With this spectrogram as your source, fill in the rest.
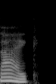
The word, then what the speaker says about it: Eyck: after him, the name of Ike, which is pronounced Ike, and is Dutch for oak.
